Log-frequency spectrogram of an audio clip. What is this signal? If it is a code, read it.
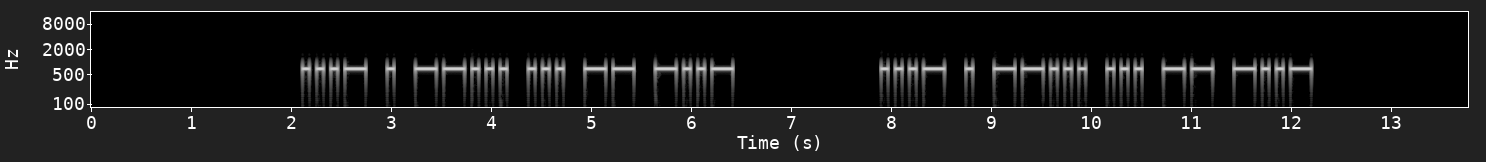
Morse code, heard as a keyed tone, about 17 wpm, 700 Hz. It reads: VE7SMX VE7SMX
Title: DXCC-100 Call Signs - 6 Characters - Repeated 2x - 17wpm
